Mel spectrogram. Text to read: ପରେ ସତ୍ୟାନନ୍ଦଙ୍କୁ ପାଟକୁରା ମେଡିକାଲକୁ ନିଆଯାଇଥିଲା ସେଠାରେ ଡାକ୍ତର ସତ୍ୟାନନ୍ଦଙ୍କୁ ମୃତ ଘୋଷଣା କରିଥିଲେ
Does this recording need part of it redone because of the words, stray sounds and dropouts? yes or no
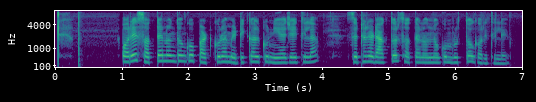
yes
